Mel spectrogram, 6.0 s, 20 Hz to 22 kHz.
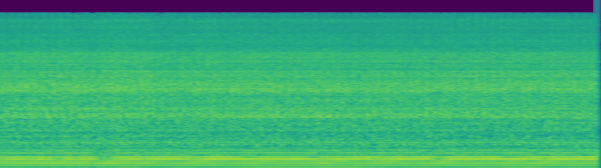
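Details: VW Lupo 1.8T with GT30 turbo, first start after engine damage and rebuild (H-beam rods, new bearings, 2 mm head gasket): steady, even idle with a smooth low hum, no knocks or ticks; runs very well.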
